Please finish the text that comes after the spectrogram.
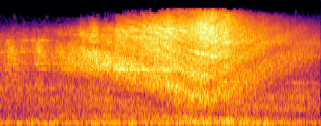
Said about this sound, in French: nous amorçons notre descente. Le pilote, depuis sa cabine, nous sommes d'attacher nos ceintures pour l'atterrissage. La suite attendra. L'avion progressivement perd de l'altitude et nous laisse, silencieux, découvrir l'immensité de Los Angeles.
